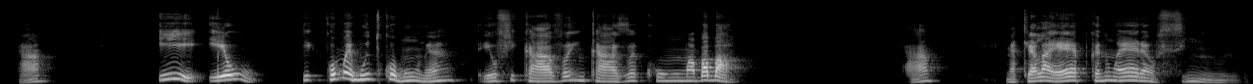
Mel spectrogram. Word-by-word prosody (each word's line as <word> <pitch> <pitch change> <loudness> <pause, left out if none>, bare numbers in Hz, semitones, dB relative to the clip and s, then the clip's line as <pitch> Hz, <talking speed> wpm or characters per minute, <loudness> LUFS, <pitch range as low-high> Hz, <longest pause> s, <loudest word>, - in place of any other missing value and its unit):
tá, - - -9 1.0
e 225 - -1
eu, 205 +9 +4 0.6
como 240 +5 +4
é - - +7
muito 230 +2 +1
comum, 180 -7 +1
né, 165 +7 -4 0.2
eu 145 +4 -5
ficava 155 -1 -2
em 190 -1 -6
casa 145 -1 -3
com 170 -1 -9
uma 165 +1 -2
babá 200 +3 +3 1.5
tá. 160 +9 -8 0.6
Naquela 150 +8 +1
época, 180 +3 +2
não 185 0 -3
era 175 -3 +1
assim, 110 -9 -13
165 Hz, 100 wpm, -23 LUFS, 145-190 Hz, 1.5 s, é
